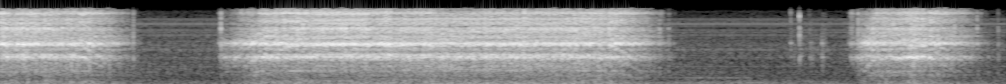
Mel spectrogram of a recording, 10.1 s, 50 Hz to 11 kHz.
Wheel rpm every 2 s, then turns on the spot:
80, 120, 160, 30, 50.
6-8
